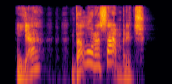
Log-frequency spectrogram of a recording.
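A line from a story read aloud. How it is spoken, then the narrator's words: Shrill terrified voice. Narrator (Russian): ответила Амбридж визгливым, насмерть перепуганным голосом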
